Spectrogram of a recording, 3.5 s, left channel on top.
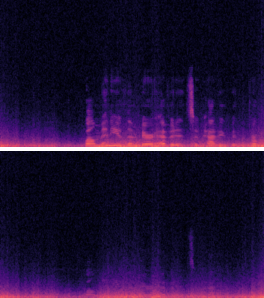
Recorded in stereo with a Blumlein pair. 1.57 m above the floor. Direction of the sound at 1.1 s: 50° left.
